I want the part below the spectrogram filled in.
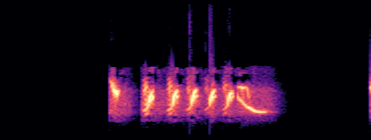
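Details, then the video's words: A short phrase from a European goldfinch singing in a breeder's song style: about five quick high chirps, then a drawn-out falling slur, followed after a pause by a single chirp. The background is silent. "طائر من طيور لي تاتغرد على نمط طيور سي حسن الكلوب ولد الغابة"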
